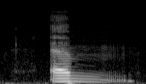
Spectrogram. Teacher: Mim is pronounced from the wet portion of the lips touching.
